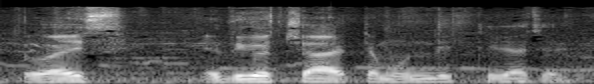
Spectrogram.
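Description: Fast-talking young man vlogging outdoors. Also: completely flat delivery, over music. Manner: chatty, repeats filler phrases, lowers voice to near-hushed at times. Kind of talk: casual walking vlog commentary. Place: outdoors at a temple garden.

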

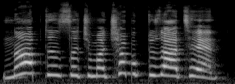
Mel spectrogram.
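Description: A woman voicing a fussy, complaining adult salon customer in a toy role-play, with a loud, dramatic manner. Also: very high-pitched, lively intonation, a little slow, pitched above the performer's own voice, heavily acted. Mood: outraged.

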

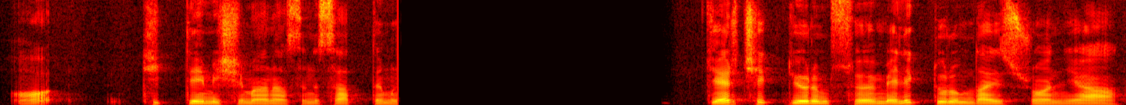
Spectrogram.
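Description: Gaming YouTuber, male, mellow tone, excitable slangy commentary. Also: lowish voice, slow pace, long pauses, smooth. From Turkey. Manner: excitable, pleading and swearing at teammates, slangy. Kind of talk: live gameplay commentary.

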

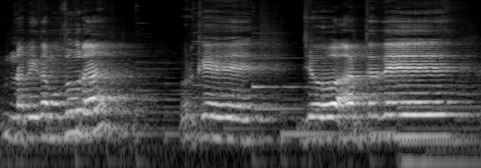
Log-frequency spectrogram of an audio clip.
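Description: A man in his seventies speaks slowly in a flat, rather high voice, stopping and starting often. The room is very echoey with a long reverb, and soft guitar plays behind him. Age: 70s. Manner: halting, with many fillers. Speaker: interviewee, farmer. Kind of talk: reminiscing interview. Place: room at home.

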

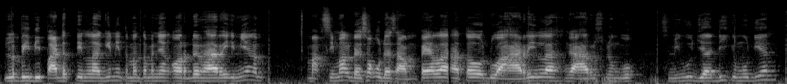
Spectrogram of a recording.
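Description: A man's voice: a little high, fairly even intonation, quick pace. A man hosting a casual interview chat, teasing and chatty, with many hesitant fillers. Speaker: host.

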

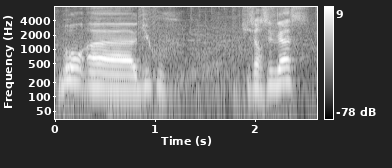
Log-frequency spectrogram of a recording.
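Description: A tired man casually commenting on his own game, excitable and talking to himself and his opponent. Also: a little high, takes it slowly, faint music behind. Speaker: gaming video host.

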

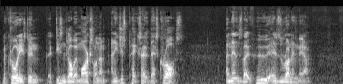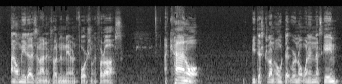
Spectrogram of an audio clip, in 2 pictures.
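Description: A man's voice: low voice, fast talker. A man giving casual let's-play commentary as a gaming YouTuber, chatting straight to his viewers and to his players.

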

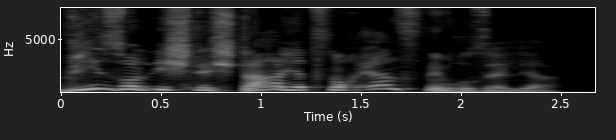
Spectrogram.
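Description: A man's voice: extremely high pitch, wildly swooping pitch, normal speed. A man streaming a roleplay game, arguing heatedly in voice chat and openly calling himself hot-tempered. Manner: confrontational, loud, calls himself hot-tempered. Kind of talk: heated out-of-character argument.

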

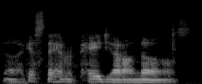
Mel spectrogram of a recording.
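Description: A middle-aged man from St. Louis, Missouri, giving a casual vlog update on his online reselling, talking in a slow, rambling way with many fillers and restarts. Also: fairly low pitch, steady tone, breathy edge. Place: home room, indoors.

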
